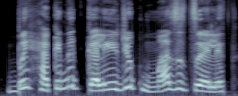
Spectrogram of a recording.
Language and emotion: Kashmiri, disgusted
